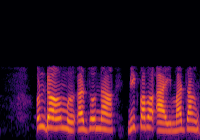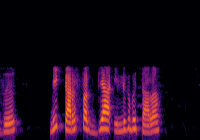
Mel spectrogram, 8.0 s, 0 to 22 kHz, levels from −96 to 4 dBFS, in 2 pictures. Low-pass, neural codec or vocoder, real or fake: 3.6 kHz; none; real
